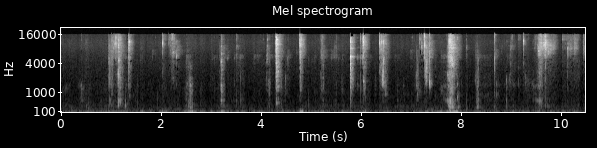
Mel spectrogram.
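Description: Close-miked eating of chicken feet in chili sauce: irregular wet smacks, bites and chewing clicks, several a second with short gaps.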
